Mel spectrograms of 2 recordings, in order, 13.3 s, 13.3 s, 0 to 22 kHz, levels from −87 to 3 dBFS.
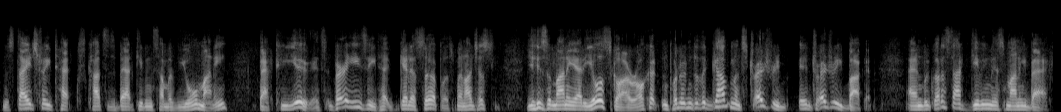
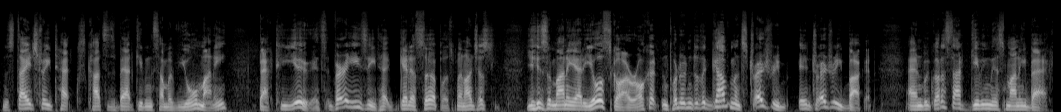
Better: second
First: garbled, watery; slightly; nothing above 8 kHz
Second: none

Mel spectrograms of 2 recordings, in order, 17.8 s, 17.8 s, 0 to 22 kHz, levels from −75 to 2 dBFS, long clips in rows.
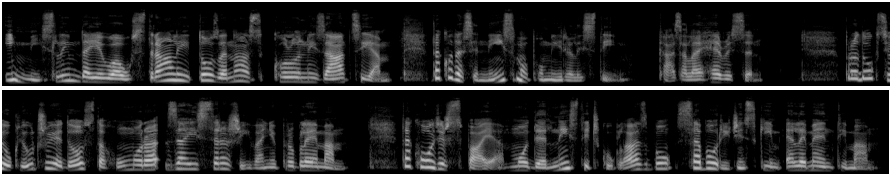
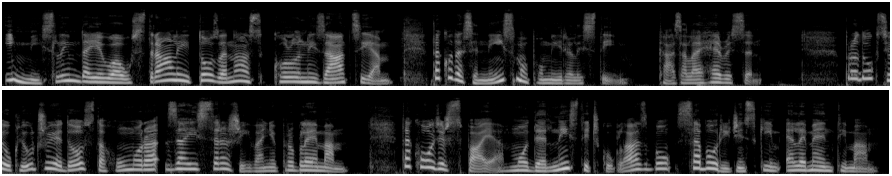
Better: second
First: thin; somewhat; fading below 300 Hz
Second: none

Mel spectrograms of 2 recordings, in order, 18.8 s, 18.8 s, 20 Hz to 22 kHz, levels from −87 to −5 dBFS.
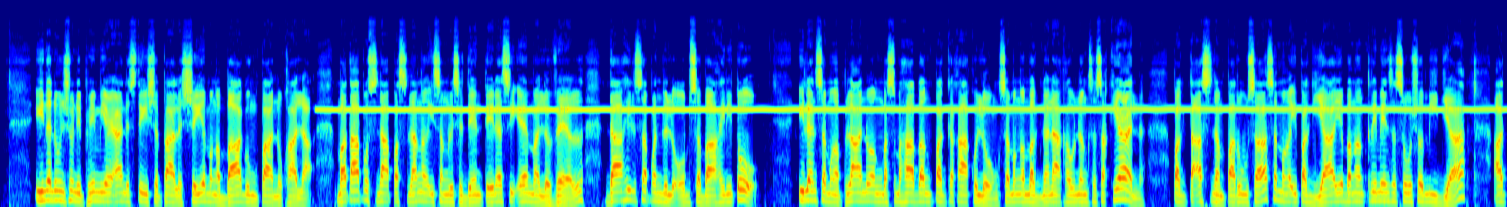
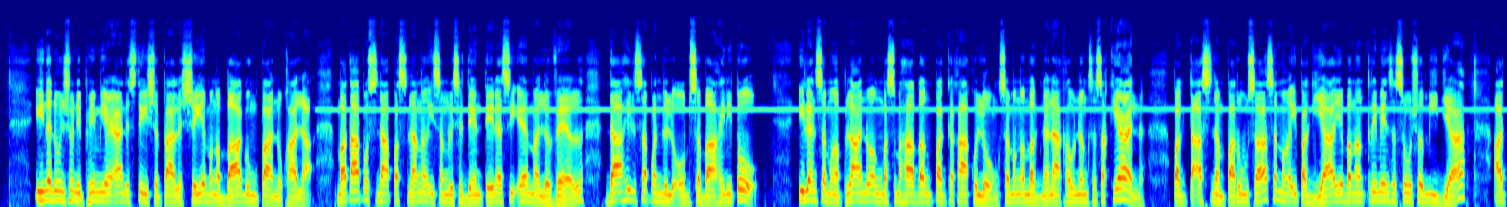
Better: second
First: high-pitched whine; loud; from 4 s on; 2.5 kHz, 6 dB below the speech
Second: high-pitched whine; faint; from 4 s on; 2.5 kHz, 20 dB below the speech

